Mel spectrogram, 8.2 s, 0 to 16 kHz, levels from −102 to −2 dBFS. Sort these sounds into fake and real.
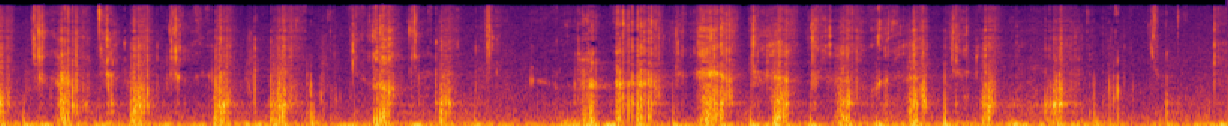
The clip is fake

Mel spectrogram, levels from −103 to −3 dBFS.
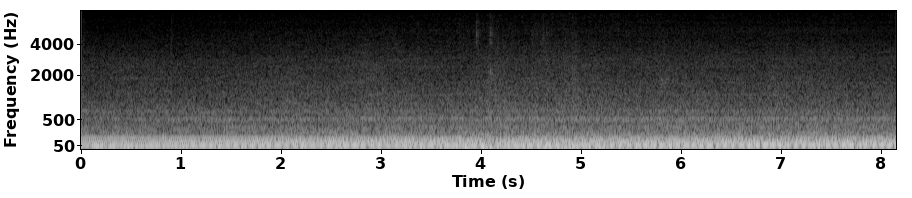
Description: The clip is real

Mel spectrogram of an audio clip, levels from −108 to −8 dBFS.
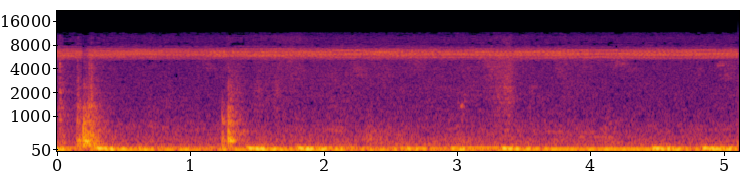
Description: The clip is real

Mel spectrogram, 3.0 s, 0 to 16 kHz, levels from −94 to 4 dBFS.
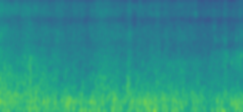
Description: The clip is real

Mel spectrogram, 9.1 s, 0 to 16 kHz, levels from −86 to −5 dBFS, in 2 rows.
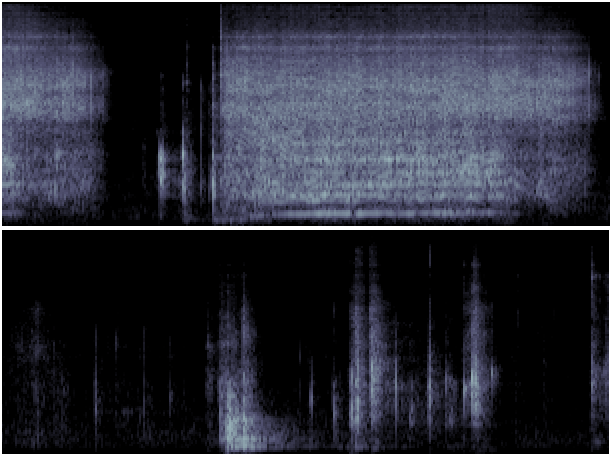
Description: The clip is fake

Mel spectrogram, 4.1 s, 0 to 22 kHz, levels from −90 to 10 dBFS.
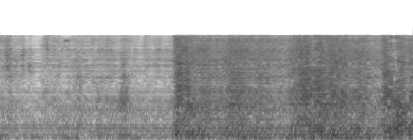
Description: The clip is fake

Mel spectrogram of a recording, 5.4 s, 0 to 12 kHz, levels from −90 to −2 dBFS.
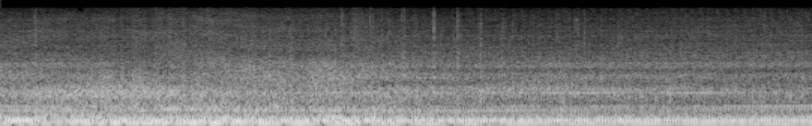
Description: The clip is real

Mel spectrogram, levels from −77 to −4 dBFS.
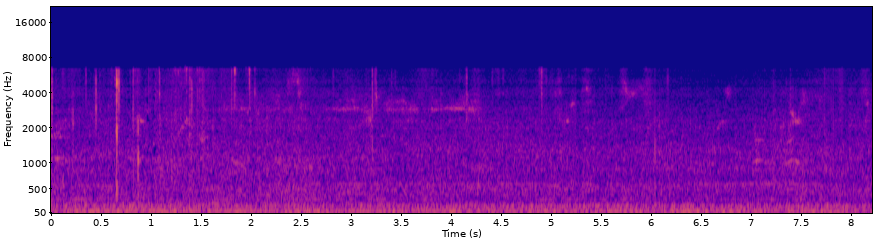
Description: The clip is fake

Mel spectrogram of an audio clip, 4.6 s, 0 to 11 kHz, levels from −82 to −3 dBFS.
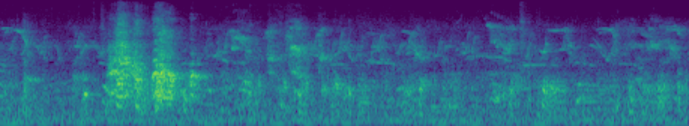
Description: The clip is real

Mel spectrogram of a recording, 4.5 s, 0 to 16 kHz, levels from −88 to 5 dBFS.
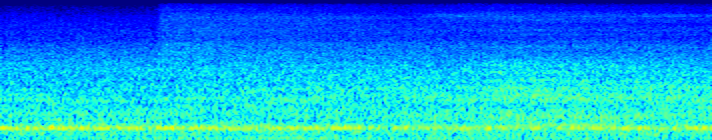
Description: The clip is real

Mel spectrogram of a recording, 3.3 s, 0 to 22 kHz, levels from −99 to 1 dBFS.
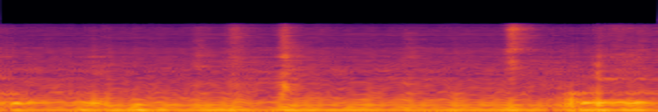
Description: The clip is fake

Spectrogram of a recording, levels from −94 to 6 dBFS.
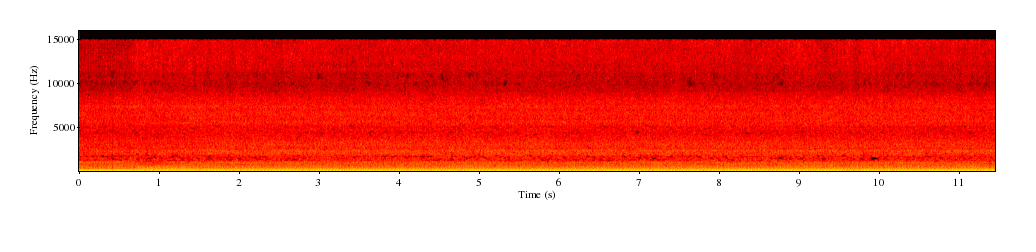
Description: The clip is fake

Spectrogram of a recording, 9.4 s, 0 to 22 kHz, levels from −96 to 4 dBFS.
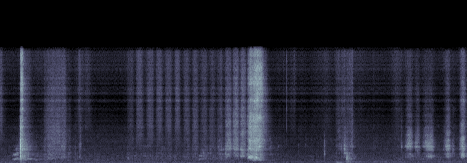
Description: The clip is fake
